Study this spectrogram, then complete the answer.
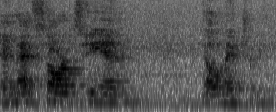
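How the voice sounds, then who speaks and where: Speaking at a fairly slow pace with ordinary pitch variation, a woman is heard over noticeable background noise and audible room echo. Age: 60s. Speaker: school board member. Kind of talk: board meeting remarks. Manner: emotional, halting.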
